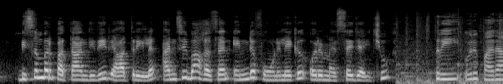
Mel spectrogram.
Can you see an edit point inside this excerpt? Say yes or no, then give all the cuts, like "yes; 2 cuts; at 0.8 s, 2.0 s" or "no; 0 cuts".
yes; 1 cut; at 4.1 s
